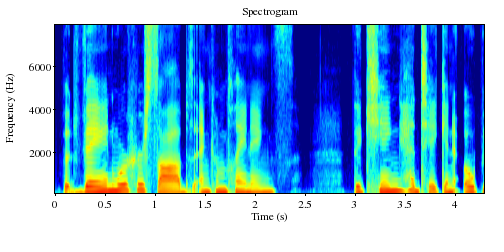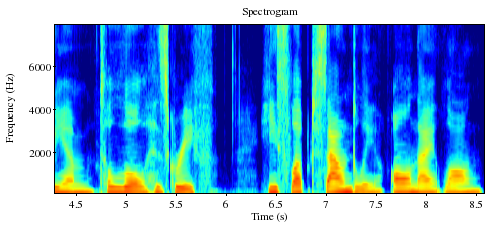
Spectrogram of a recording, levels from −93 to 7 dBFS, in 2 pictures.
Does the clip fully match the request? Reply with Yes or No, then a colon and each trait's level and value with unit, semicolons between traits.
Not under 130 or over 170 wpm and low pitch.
No: average, 155 wpm; high, 210 Hz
